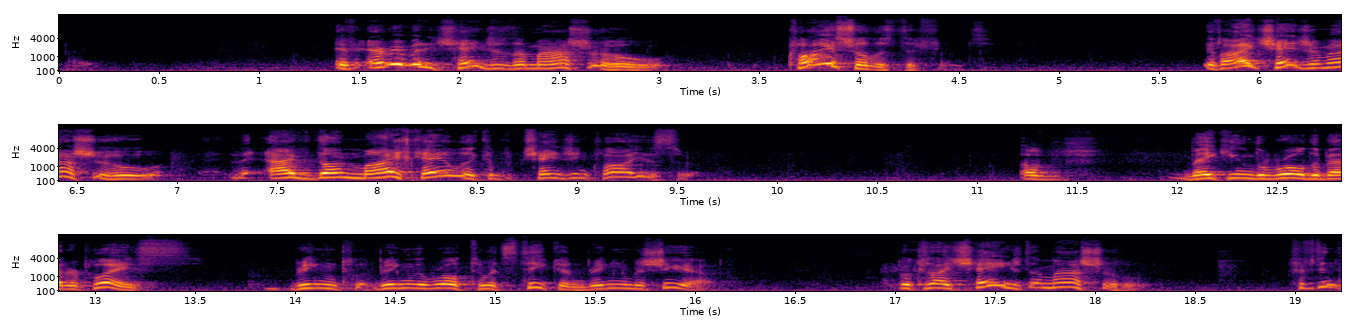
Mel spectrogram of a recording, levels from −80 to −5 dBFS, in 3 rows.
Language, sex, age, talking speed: English, male, 60-79, 135 wpm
